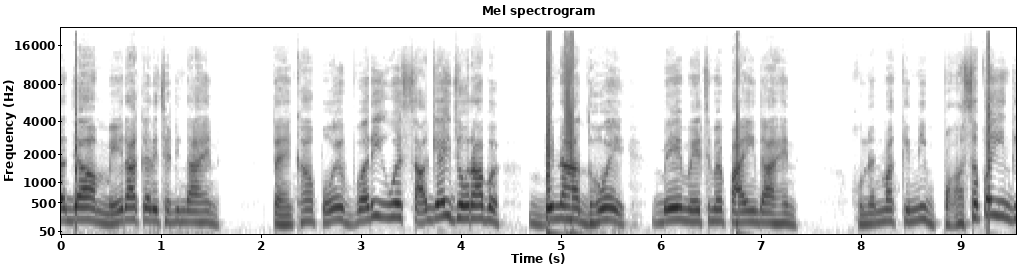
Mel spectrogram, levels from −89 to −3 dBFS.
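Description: Integer overflow: loud speech peaks, pushed about 1 to 2 dB past the integer limit, wrap to the opposite sign instead of being limited. This causes violent cracks at 0.16 s, from 4.85 to 5.11 s after "साॻिया ई जोराब", at 6.75 s and at 9.26 s.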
